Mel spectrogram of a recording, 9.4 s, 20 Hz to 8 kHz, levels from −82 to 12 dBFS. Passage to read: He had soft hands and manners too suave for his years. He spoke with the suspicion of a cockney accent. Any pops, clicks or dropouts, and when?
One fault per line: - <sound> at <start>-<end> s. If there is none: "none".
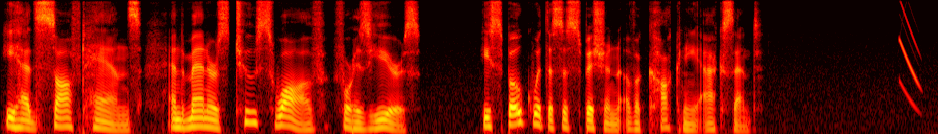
- chirp at 9.0-9.2 s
